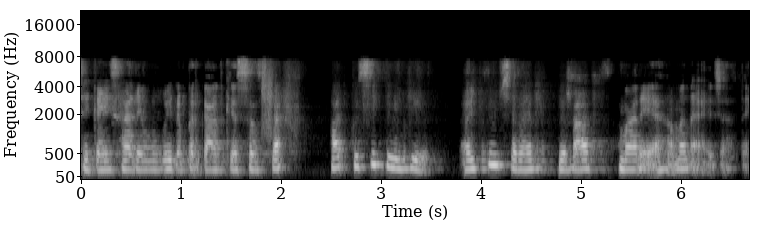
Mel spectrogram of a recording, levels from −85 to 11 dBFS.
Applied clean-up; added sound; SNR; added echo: neural mask model DeepFilterNet 3.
